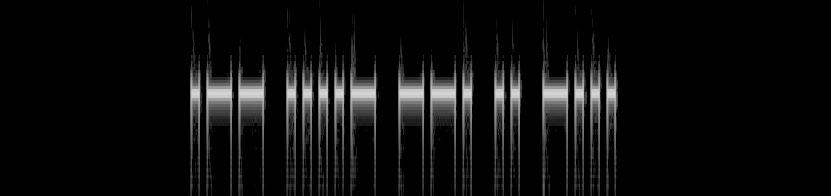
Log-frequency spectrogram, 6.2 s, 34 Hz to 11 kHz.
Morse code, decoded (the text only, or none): W4GIB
